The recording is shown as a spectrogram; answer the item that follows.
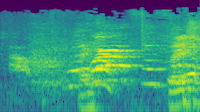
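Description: Children's voices: high-pitched, excited exclamations and chatter that start about a second in, after a quieter moment.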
